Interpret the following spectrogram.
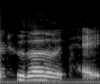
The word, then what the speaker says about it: Tula Lotay: Variant cover by Tula Lotay.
